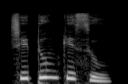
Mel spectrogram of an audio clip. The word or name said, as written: ಚಿಟುಂಕಿಸು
